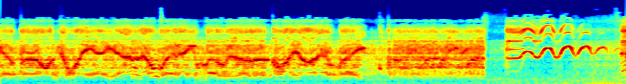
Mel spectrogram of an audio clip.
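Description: CB radio transmission through the radio's speaker: a voice sliding widely up and down in pitch, sung or wailed rather than spoken. It drops out briefly about five seconds in, and a warbling tone follows.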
